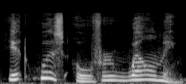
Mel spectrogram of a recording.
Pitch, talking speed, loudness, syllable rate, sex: 190 Hz, 95 wpm, -16 LUFS, 3.7 syllables/s, male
